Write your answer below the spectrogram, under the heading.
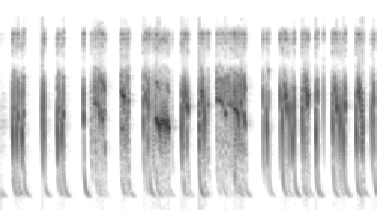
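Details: Swiftlet lure call meant to draw swiftlets in: quick separate chirps and clicks at an uneven pace, with two longer raspy twittering bursts in the middle.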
